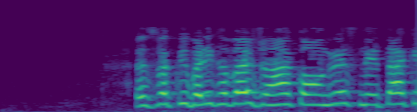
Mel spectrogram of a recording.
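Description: A young woman speaks clearly and steadily into a microphone.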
